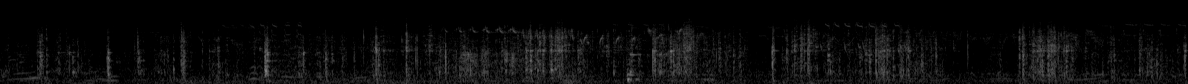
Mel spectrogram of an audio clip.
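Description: Faint birdsong: small birds chirping and giving short, high trills several times, among scattered light clicks and rustles.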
